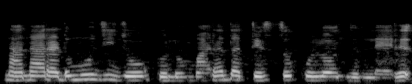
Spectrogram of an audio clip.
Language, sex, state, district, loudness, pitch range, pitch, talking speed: Tulu, female, Karnataka, Dakshina Kannada, -23 LUFS, 180-200 Hz, 190 Hz, 115 wpm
